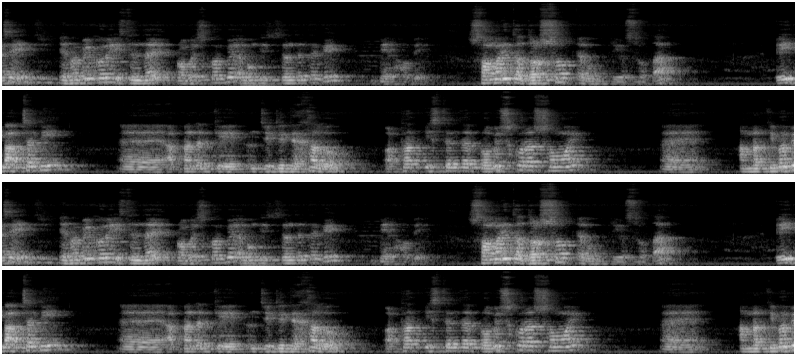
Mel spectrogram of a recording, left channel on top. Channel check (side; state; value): both; identical; correlation 1.00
